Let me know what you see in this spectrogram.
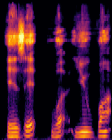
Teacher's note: All swallowed T's on the end, glottalized.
